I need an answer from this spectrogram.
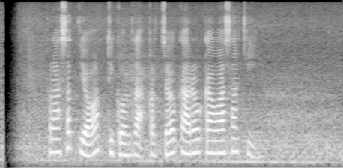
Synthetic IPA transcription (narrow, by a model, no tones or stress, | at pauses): pɾasət̪jɔd̪̥i̤kɔnt̪ɾaʔkərd̥ʒ̥ɔ̤kaɾokawasaki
